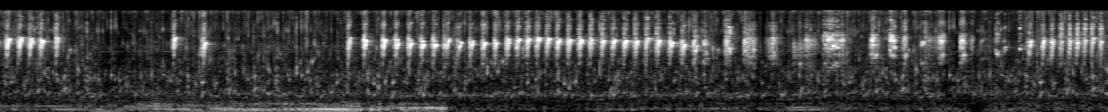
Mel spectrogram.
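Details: Continuous fast series of thin, high chirps from a brown-throated sunbird over trickling water, with a low hum during the first seconds; played to help birds start singing.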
